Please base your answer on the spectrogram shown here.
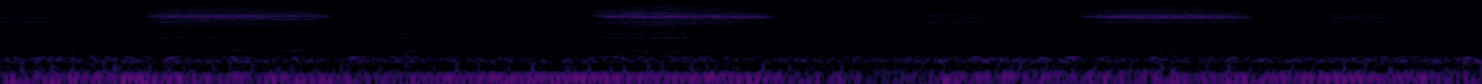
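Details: Barn owl mother grooming tiny chicks in a camera-monitored nest box: three loud snoring hisses roughly every two and a half seconds, each followed by a quieter, shorter hiss, over faint low hum.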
